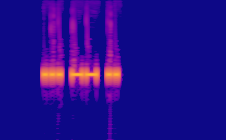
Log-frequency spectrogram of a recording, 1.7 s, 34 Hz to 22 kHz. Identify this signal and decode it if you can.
Morse code, heard as a keyed tone, about 47 wpm, 700 Hz. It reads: SMI
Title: USA Call Sign Postfixes - 3 Letters 45wpm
